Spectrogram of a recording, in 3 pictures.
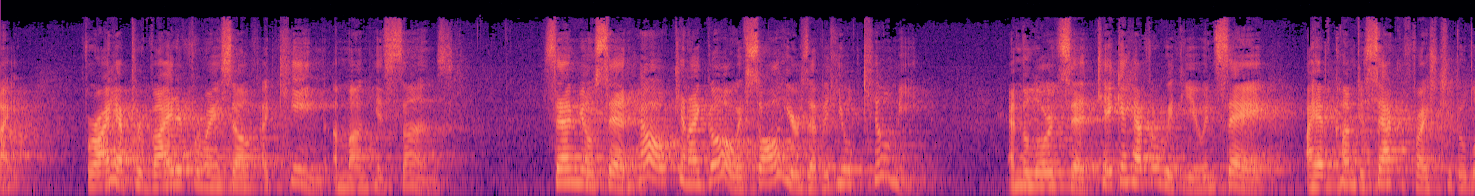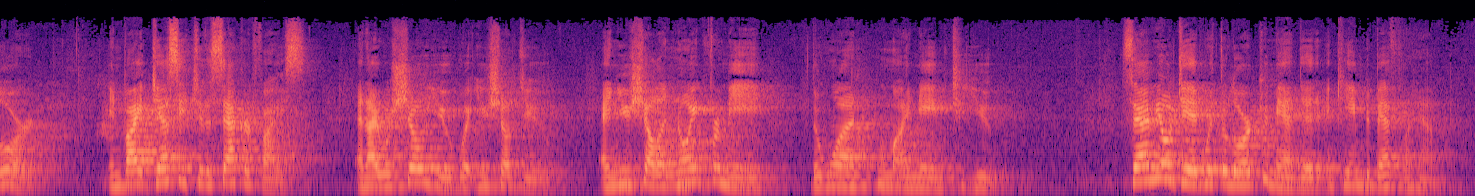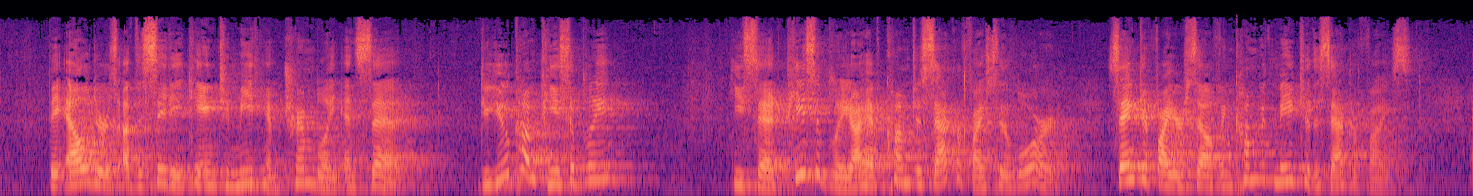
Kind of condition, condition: setting, large echoing room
